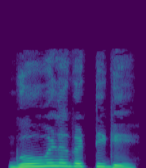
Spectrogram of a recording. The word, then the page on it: ಗೋವಲೆಗಟ್ಟಿಗೆ: gōvalegaṭṭige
